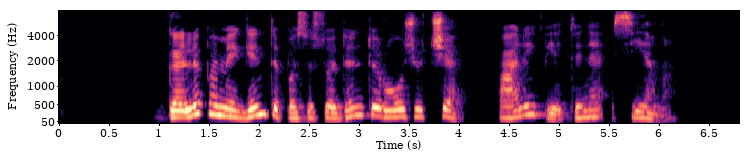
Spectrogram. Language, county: Lithuanian, Panevėžys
